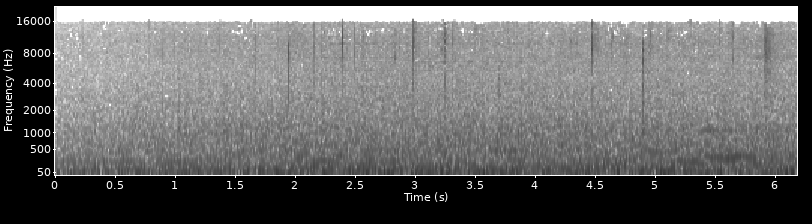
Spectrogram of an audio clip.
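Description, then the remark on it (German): Steady rain and snow pattering on a glass roof, a dense continuous hiss broken by scattered sharp drip taps, even in loudness throughout, with no voices. “Ihre Stimme, eine beruhigende Melodie, die sich mit dem Geräusch des Schnees und Regens auf dem Glasdach vermischte.”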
